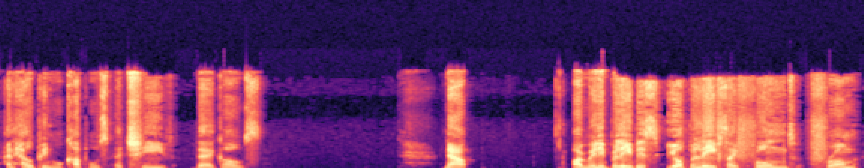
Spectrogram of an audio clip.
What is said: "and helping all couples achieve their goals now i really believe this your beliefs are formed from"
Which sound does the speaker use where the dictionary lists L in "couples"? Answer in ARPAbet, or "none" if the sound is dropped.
L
